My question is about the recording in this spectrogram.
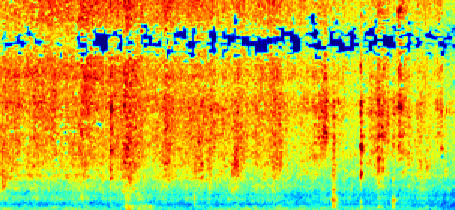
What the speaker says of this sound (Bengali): এবার এটাকে কষিয়ে নেব।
